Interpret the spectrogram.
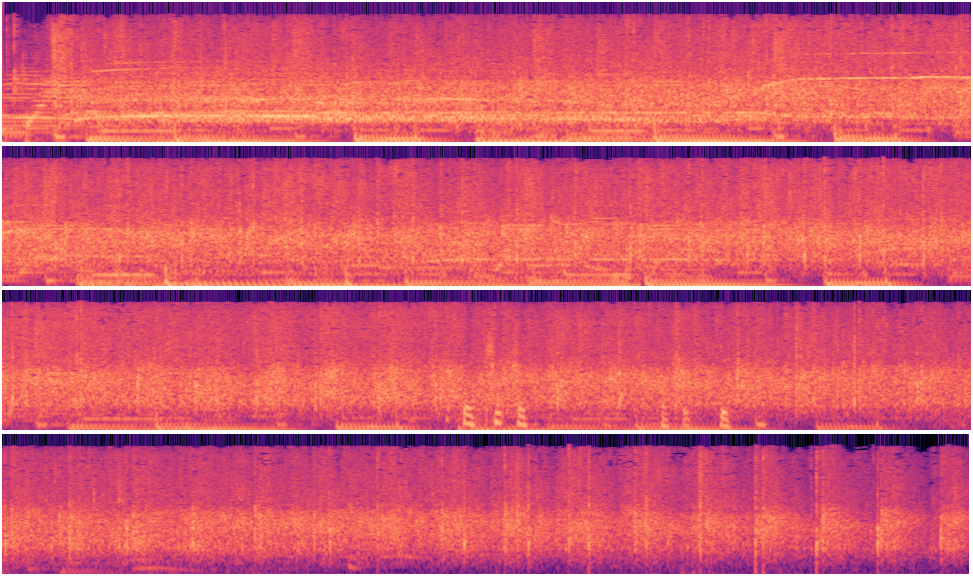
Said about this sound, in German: Ein krasser Applaus, habe ich gar nicht mitgerechnet.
